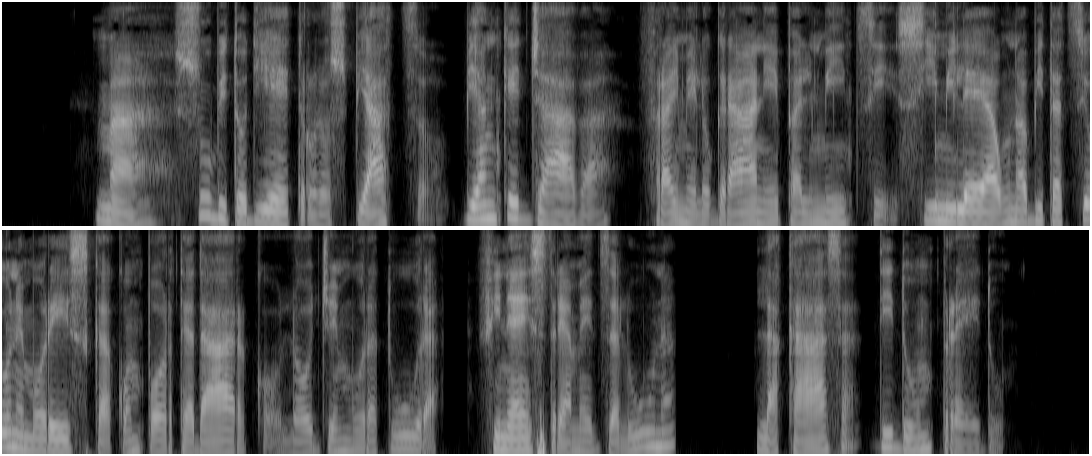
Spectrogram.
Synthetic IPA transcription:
masuːbit̪od̪jɛːt̪ɾolospjat̪sːo̰bjaŋked͡ʒːaːva | fɾʔaimeloɡɾaːniejpalmit̪sːḭsiːmileaunabit̪at̪sːjoːnemoɾeskakompɔrt̪ead̪arkʰo̰lɔd͡ʒːaimːuɾat̪uːɾa̰ | finɛst̪ɾeamːɛd̪zːaluːna | lakaːza̰d̪id̪ɔmpɾɛːd̪u

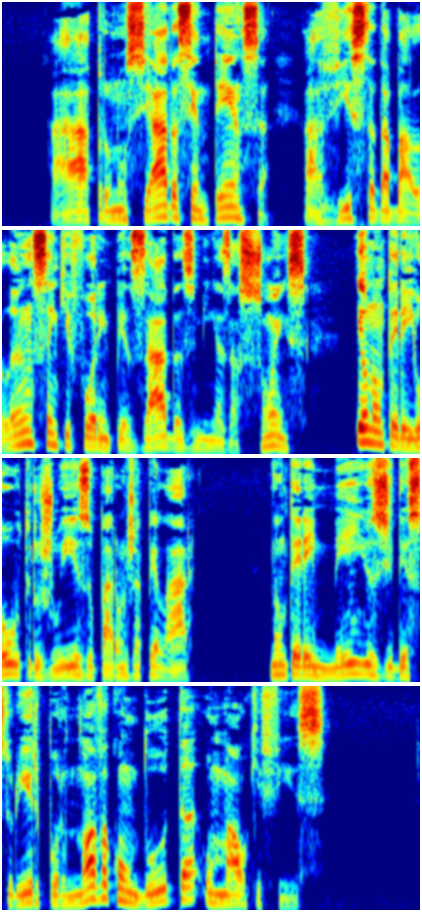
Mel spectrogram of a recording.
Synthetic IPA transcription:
apɾonũsiad̪ɐsẽnt̪ẽsɐ | avist̪ɐd̪ɐbalɐ̃sɐẽj̃kɪfoɾẽj̃pezad̪ɐzmĩɲɐzasõj̃s | ewnɐ̃w̃t̪eɾejowt̪ɾʊʒuizʊpaɾɐõd͡ʒɪapelaɾ | nɐ̃w̃t̪eɾejmejʊzd͡ʒɪd̪est̪ɾuiɾpoɾnɔvɐkõnd̪ut̪ɐʔʊmawkɪfis

